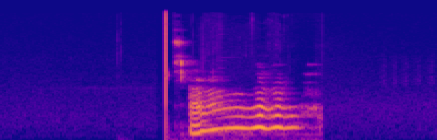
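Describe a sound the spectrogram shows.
A man exclaims loudly through a microphone.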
